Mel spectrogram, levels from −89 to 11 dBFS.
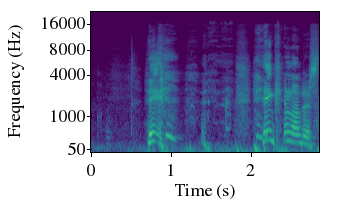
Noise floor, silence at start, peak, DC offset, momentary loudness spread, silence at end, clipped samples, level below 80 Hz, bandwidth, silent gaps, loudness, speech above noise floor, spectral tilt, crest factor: -55 dBFS; 0.7 s; -8 dBFS; under 0.1%; 17 LU; 0 s; under 0.1%; -44 dBFS; 17 kHz; none; -26 LUFS; 29 dB; -4 dB/octave; 20 dB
